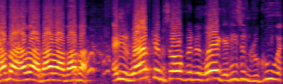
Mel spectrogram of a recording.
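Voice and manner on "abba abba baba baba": put-on kid calling dad.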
